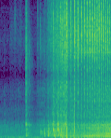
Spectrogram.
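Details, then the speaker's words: Yard Machines mower after no-start repair, washed, belt inspected, oil changed and new oiled air filter, bail arm clamped; restart next day, one or two pulls then a quick, even popping beat; normal start and run. "I'm gonna go ahead and start it back up let it run for about four or five minutes and see how it does on a warm start here we go"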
